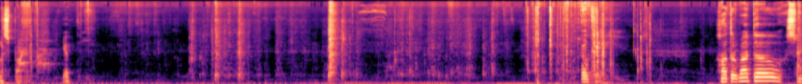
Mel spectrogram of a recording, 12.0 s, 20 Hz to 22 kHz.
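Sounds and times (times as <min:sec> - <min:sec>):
plastic and card clicks and rustles: 0:01.8 - 0:10.9.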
